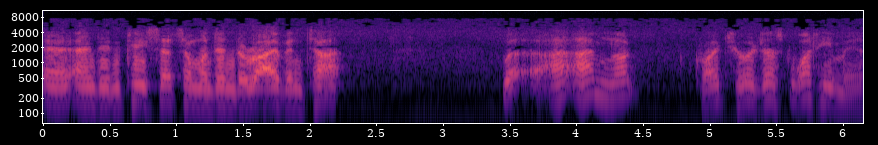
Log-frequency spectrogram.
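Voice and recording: In a put-on character voice at a fairly high pitch, a man speaks at a fairly slow pace with vocal fry, a slightly husky edge and ordinary pitch variation.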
